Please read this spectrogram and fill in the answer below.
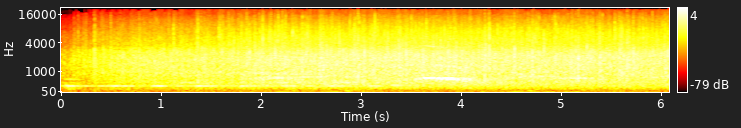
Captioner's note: audience cheering and applauding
